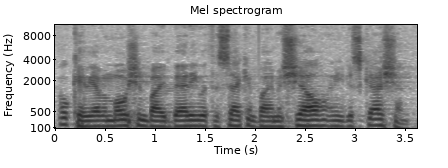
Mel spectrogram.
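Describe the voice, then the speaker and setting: A man's voice: medium pitch, flat delivery, fast, a little mellow. A man, the mayor, chairing a city council meeting in a friendly, plain-spoken way. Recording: faint background noise.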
